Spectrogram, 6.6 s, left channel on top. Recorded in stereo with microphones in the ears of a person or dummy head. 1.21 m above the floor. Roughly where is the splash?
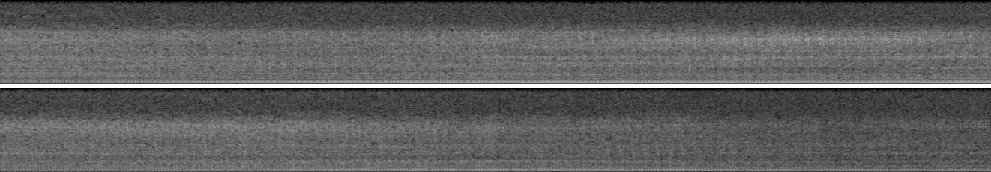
No splash in this recording.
